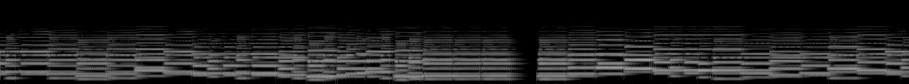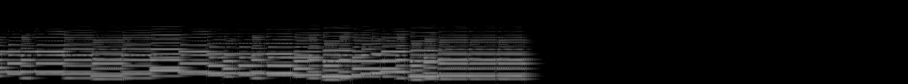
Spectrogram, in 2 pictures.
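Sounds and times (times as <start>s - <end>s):
polka music: 0.0s - 14.4s.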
